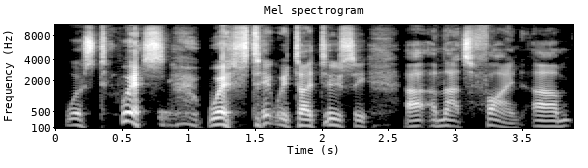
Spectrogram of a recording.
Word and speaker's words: Taitusi: all right okay worst twist we're stick with taitusi uh and that's fine um you are one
